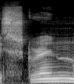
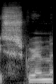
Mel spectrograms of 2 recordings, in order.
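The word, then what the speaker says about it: Scrin: So there we go, there's all the cinematics showing that the Skrin or the Scrim are here, depending on how you say it.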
